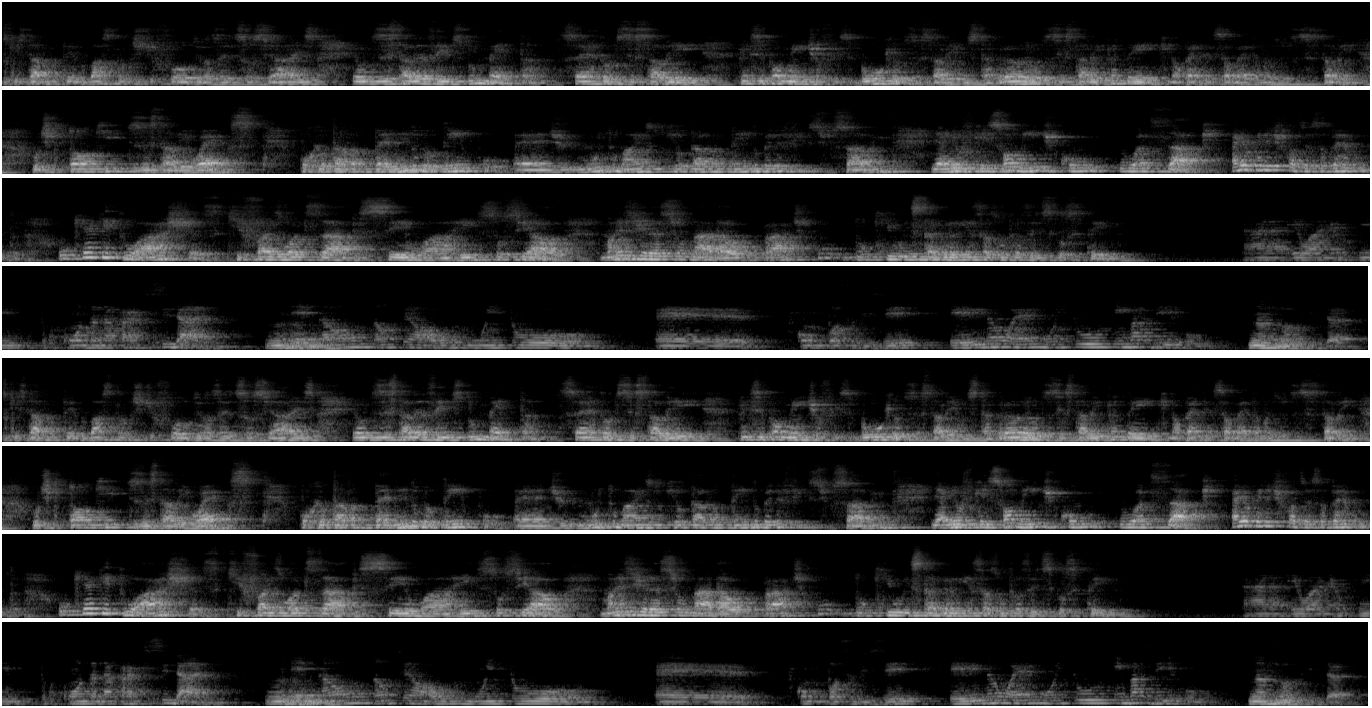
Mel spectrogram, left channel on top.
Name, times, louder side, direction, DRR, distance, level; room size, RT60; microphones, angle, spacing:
voice 1, 0.0-38.5 43.7-44.3 53.5-54.0, equal, 10° right, -8 dB, 1.8 m, -28 dB
voice 2, 39.8-41.2 41.4-43.2 43.9-46.9 47.6-48.5 49.0-50.1 50.5-53.0 53.5-54.5, right 1 dB, 35° right, -3 dB, 3.3 m, -37 dB
13.5 x 4.8 x 5.6 m, 0.87 s
head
